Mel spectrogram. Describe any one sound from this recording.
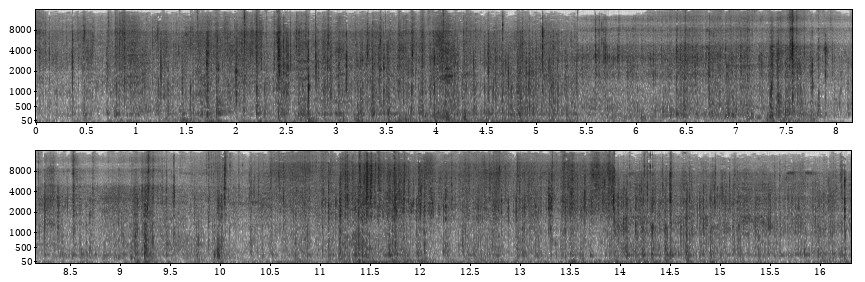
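Bicycle tyres crunch and rattle over loose rocks.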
